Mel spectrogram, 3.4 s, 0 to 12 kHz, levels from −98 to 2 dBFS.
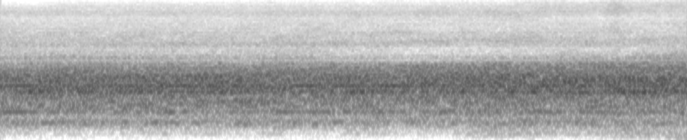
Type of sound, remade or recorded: remade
